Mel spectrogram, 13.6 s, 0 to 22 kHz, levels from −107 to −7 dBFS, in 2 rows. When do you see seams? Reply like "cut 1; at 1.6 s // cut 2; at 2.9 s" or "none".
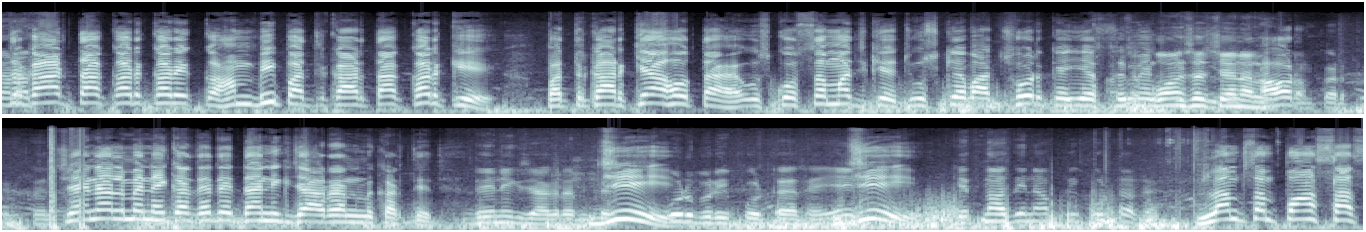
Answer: cut 1; at 5.7 s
